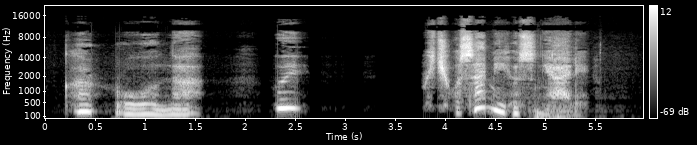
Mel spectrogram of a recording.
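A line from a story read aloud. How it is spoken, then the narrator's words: Breathless exhale. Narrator (Russian): выдохнула Нелли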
